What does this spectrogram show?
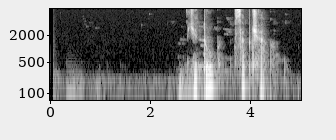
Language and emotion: Russian, neutral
